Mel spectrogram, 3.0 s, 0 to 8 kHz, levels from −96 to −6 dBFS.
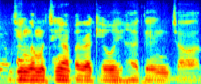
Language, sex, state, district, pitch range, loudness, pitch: Hindi, male, Maharashtra, Washim, 95-105 Hz, -18 LUFS, 100 Hz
